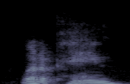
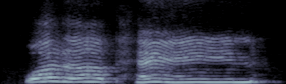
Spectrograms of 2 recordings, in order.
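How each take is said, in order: First: Low, muttered under breath. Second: Slow, drawn-out complaint. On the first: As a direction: grumble it to yourself. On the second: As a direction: stretch it out wearily. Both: Real, not acted.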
